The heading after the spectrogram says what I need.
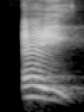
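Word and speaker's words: eight: That long A sound is at the beginning. A. Then we hear that T sound.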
